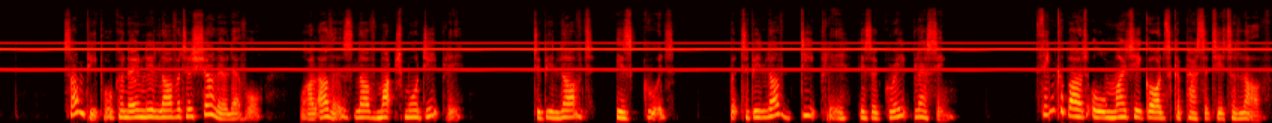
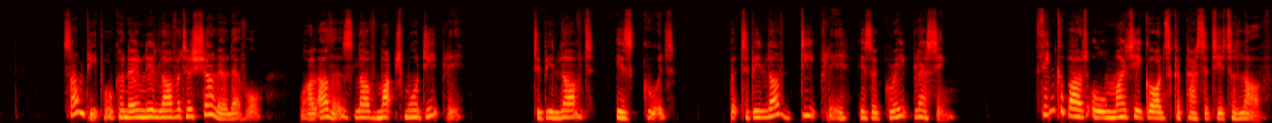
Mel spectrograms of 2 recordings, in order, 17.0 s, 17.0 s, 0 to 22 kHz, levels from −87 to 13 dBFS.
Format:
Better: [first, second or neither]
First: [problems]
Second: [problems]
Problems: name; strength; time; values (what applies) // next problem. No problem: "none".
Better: second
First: high-pitched whine; loud; throughout; 4 kHz, 9 dB below the speech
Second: none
